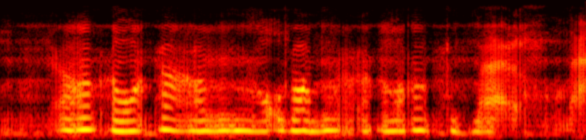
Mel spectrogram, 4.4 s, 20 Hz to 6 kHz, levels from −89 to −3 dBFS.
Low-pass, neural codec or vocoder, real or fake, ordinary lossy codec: 5.4 kHz; autoencoder, 44.1 kHz, a latent of 192 numbers a frame, MeloTTS; fake; Opus, 64 kbps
